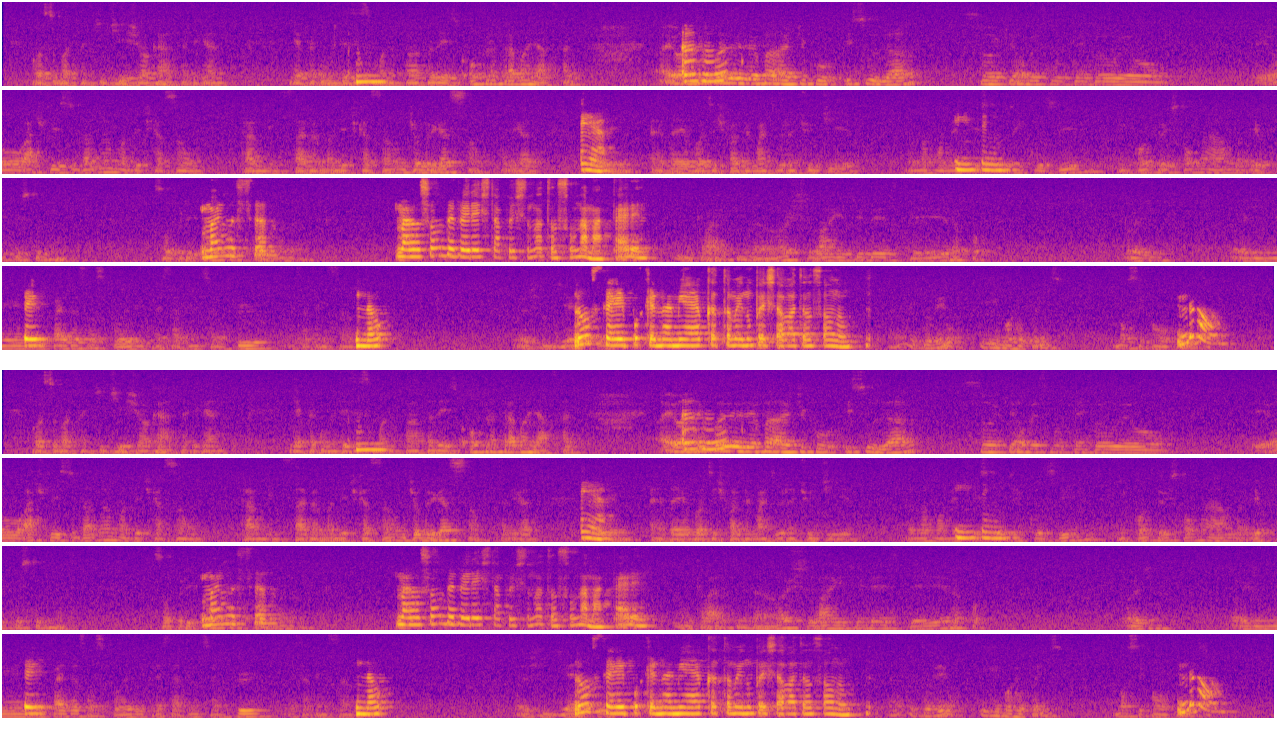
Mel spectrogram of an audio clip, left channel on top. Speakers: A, on the right; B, on the left.
A: gosto bastante de jogar, tá ligado? E eu pego muitas vezes
B: Hum,
A: semana pra fazer isso, ou pra trabalhar, sabe? Aí Eu até
B: Aham,
A: poderia falar, tipo, estudar, só que ao mesmo tempo eu, eu eu acho que estudar não é uma dedicação pra mim, sabe? É uma dedicação de obrigação, tá ligado?
B: é,
A: Daí, é, daí eu gosto de fazer mais durante o dia. Eu normalmente
B: entendi.
A: estudo, inclusive, enquanto eu estou na aula, eu fico estudando sobre outro
B: Mas você,
A: conteúdo nada a ver.
B: mas você não deveria estar prestando atenção na matéria?
A: Hum, claro que não. Oxe, largue de besteira, pô. Hoje, hoje em dia ninguém
B: Você-
A: faz essas coisas de prestar atenção. Hum, Prestar atenção.
B: Não,
A: Hoje, hoje em dia
B: não
A: é tudo.
B: sei, porque na minha época eu também não prestava atenção, não.
A: É, e tu viu? E morreu por isso. Não se formou por
B: Não,
A: isso.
